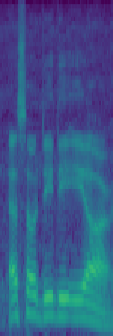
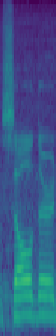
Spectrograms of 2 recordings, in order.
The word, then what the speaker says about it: solder: supposed to pronounce it it's only in Australia and Europe that they pronounce the L which is absolutely unnecessary can you please say the word properly sold there just for the European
